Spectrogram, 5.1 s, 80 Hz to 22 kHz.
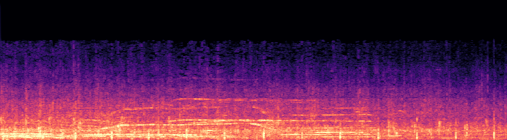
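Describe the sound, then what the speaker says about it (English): Graduation ceremony audience claps as the class of 2025 turns their tassels, a sustained wash of many hands in a large hall, moderately loud and steady, with faint crowd murmur and a few whoops mixed in. "Round of applause"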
